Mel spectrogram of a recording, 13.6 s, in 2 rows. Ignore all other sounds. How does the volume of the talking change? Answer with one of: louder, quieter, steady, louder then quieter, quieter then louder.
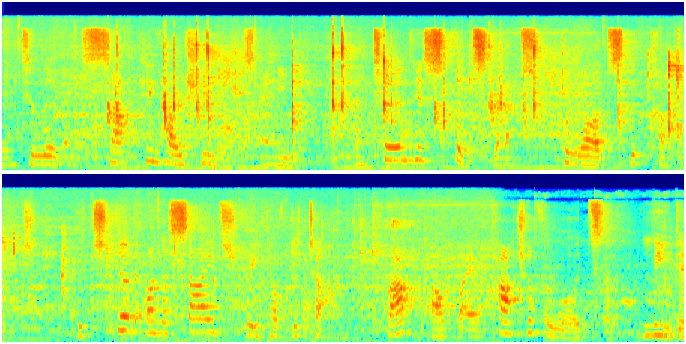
steady.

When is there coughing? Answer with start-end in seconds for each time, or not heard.
not heard.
